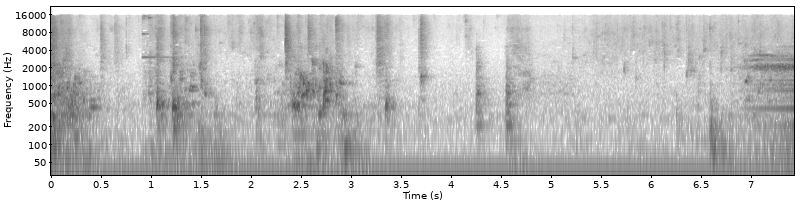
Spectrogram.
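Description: Bathwater sloshing and splashing in a bathtub, a run of small splashes and drips that dies down after about five seconds. Near the end a mobile phone ringtone starts, a steady electronic tone.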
